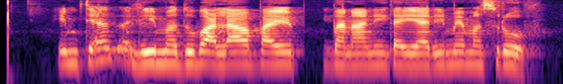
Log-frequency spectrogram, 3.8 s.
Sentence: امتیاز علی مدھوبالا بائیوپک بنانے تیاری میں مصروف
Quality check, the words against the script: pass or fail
pass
